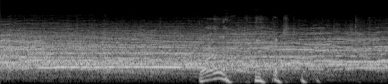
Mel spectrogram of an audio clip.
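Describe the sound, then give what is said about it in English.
A large crowd at a Nikki Haley rally after the South Carolina race roars with broad, steady cheering throughout, and a few loud rising-and-falling whoops and yells break out over it in the second half. “Why are we all cheering?”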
